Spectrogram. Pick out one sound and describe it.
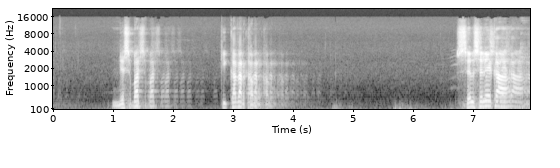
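An elderly man sings or chants with feeling into a microphone, in bursts with pauses, heard through loudspeakers with some reverberation.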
